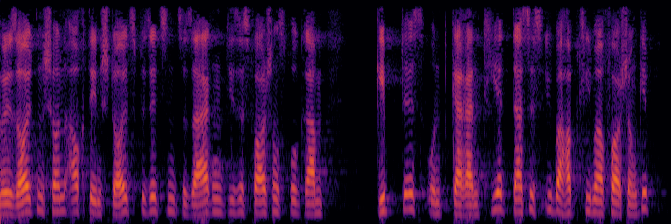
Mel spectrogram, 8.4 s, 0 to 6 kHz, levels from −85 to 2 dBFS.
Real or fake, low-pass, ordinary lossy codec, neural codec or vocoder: real; 5.4 kHz; none; none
